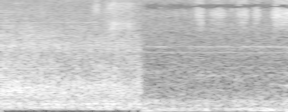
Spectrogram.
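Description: Faint scratching of paintbrush bristles working oil paint on a palette, stopping abruptly about a second in, then near silence.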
